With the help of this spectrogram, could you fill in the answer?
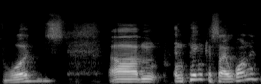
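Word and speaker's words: Łódź: also in the city it looks like loads but it's pronounced Woods um and Pinkus I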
